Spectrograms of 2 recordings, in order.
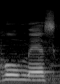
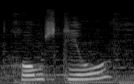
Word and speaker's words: Homesque: we have a group chat called hesk so hesk is like home and ESO our surname put together right so and then so a lot of people actually mispronounce some call it home SK some call it home ski so it's it's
